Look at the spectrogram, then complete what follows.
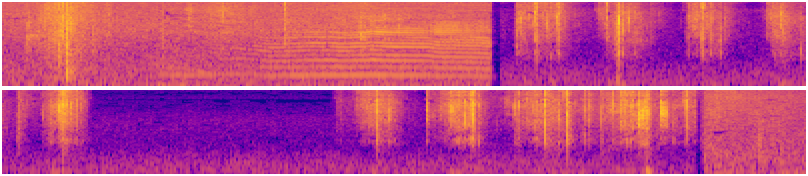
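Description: An Asian elephant gives one drawn-out call of steady pitch for about a second and a half, cut off sharply. A run of irregular sharp crunches and clicks follows, from a guinea pig on dry wood-shaving bedding.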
